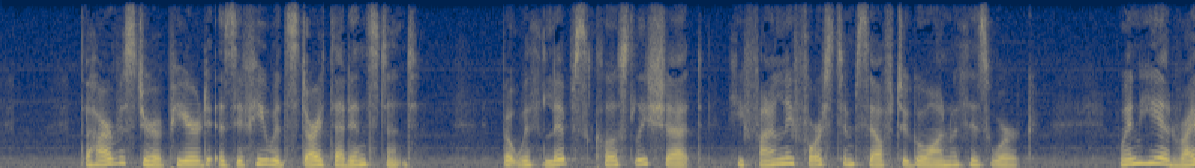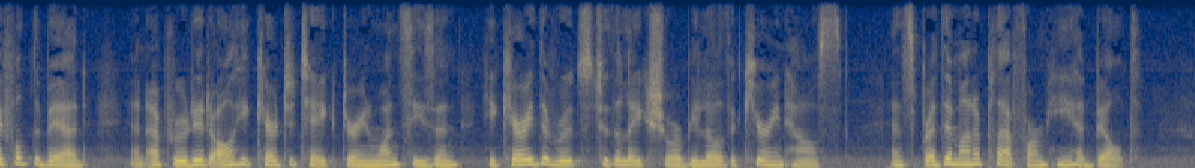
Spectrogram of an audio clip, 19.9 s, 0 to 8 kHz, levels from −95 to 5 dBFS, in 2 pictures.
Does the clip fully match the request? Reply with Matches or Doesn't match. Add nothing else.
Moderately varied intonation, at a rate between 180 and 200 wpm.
Matches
